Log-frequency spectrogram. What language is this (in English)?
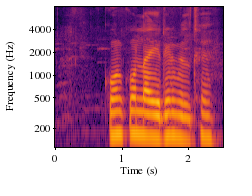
Chhattisgarhi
